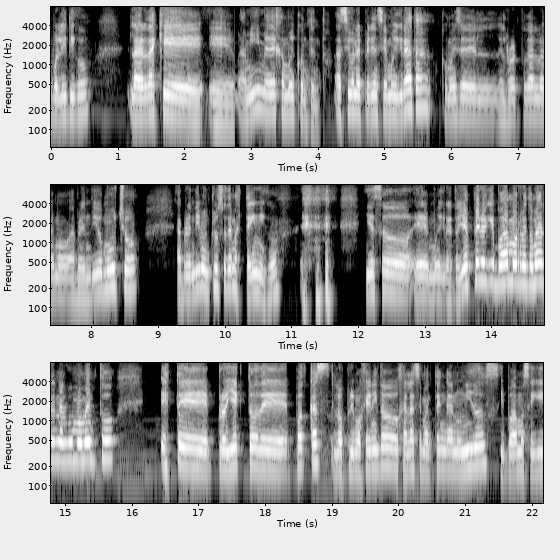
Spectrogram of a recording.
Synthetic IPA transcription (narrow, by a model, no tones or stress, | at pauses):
polit̪̬iko | laβeɾðaehkeeamime̞ðexamujkont̪ent̪o̥asiðunaekpeɾje̞nsjamujɣɾat̪akomoðis̬elelroβeɾt̪oɣaloemosap̬ɾe̞nd̪iðomut͡ʃo | apɾend̪imoiŋklusot̪e̞mast̪eɡniko | ie̞soesmujɣɾat̪oʝo̞ehpe̞ɾokep̬oðamosret̪omaɾenalɣunmo̞me̞nt̪o | est̪epɾoʝe̞k̚t̪oðepoðkast̪lospɾimoxe̞nit̪̬osoxalase̞mant̪eŋɡanuniðosipoðamosːe̞ɣi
